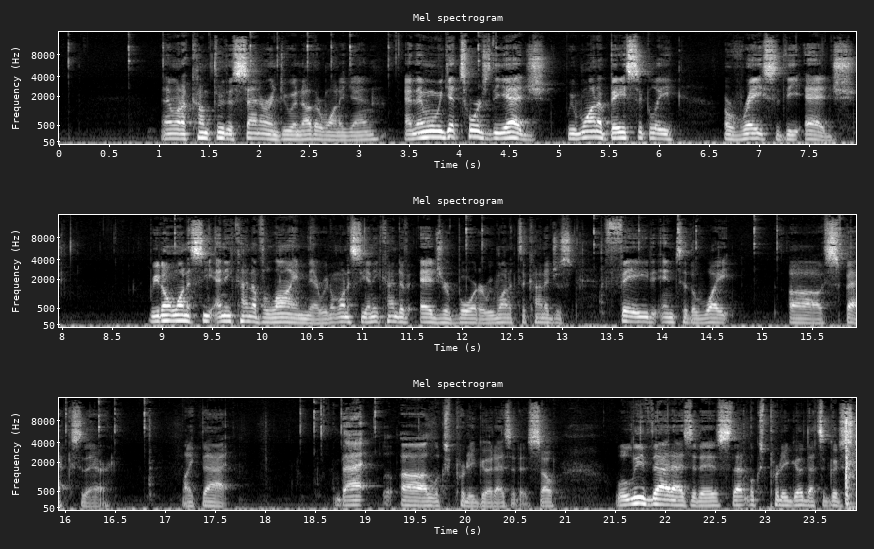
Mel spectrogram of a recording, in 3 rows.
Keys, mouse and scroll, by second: 0.4 click, 1.3-2.3 drag, 2.5 click, 3.5-9.6 drag, 12.1-13.9 drag, 14.1-15.4 drag, 18.7 click, 19.1 click.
